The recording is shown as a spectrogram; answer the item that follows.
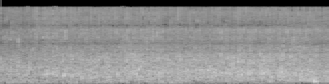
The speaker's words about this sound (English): Oh no, a column of sewage water. It's forming a spooky face like some fearsome phantom fountain.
